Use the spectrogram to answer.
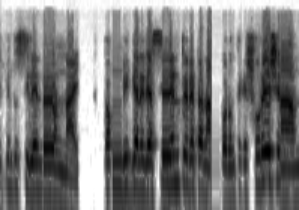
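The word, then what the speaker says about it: Coelenterata: সিলেন বানানটা কিন্তু এরকম, COELEN, তারপরে TERATA, সিলেন্টেরেটা।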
